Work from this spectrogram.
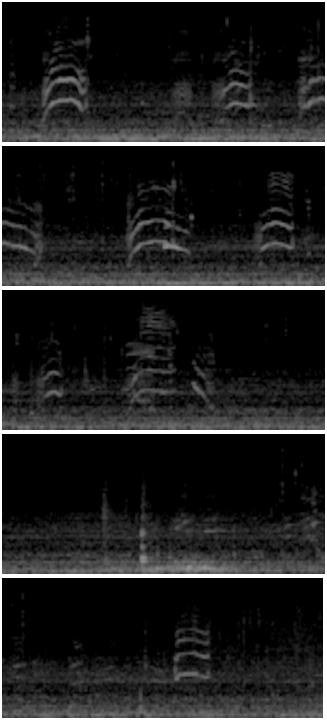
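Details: Kittens together with the mother cat, giving faint, short arched meows spaced a second or two apart, fading out in the later half, with a low background rumble and a soft thump near the end.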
